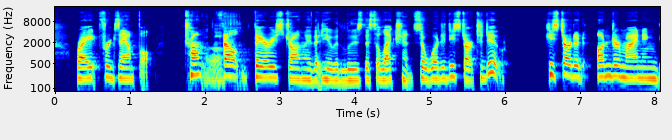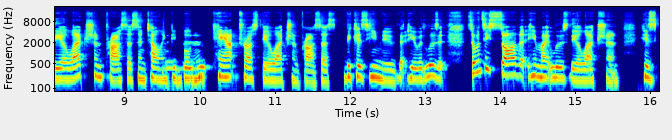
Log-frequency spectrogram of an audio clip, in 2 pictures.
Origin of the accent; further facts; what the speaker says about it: Grand Rapids, Michigan, United States; I'm from Grand Rapids, Whitney. Well, that's mostly where I grew up in Michigan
